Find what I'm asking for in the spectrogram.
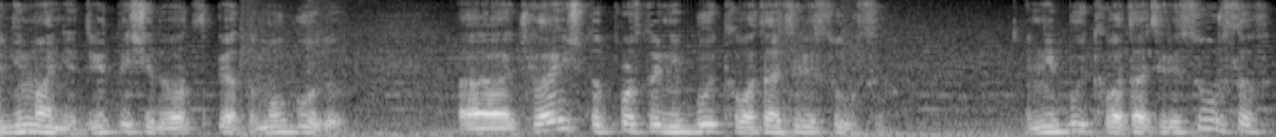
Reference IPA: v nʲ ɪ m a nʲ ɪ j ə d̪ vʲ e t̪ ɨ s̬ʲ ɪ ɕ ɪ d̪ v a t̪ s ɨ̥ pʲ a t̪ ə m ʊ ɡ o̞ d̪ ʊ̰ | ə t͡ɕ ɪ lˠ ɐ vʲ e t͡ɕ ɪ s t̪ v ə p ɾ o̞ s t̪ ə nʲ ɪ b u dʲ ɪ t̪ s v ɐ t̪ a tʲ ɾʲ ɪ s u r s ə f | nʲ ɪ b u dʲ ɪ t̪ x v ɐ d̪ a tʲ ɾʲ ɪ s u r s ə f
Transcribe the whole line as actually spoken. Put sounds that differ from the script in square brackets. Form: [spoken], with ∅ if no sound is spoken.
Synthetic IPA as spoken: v nʲ ɪ m a nʲ ɪ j ə d̪ vʲ e t̪ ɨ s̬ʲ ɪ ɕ ɪ d̪ v a t̪ s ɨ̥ pʲ a t̪ ə m ʊ ɡ o̞ d̪ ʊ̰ | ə t͡ɕ ɪ lˠ ɐ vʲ e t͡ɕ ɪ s t̪ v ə p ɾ o̞ s t̪ ə nʲ ɪ b u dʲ ɪ t̪ [x] v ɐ t̪ a tʲ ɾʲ ɪ s u r s ə f | nʲ ɪ b u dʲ ɪ t̪ x v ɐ [t̪] a tʲ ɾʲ ɪ s u r s ə f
